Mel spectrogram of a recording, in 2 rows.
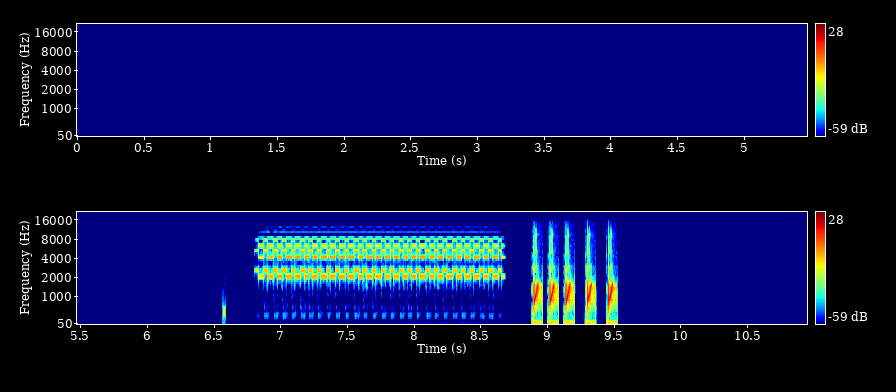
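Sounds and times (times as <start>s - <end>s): quick plopping blips: 8.9s - 9.6s.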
